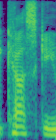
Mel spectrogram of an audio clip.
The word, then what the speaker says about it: Cusky: On the subject of our friends at WH Smith, Angie Cusky rhymes with husky.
